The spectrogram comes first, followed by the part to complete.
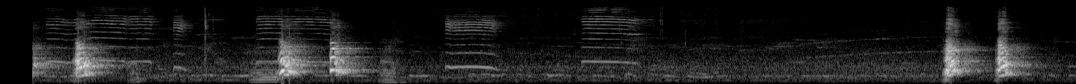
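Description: A Border Collie gives bursts of bright, harmonic yelps and whines, some in quick pairs. Between them, a squeaky toy sounds in sharp, high-pitched stacked squeaks.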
